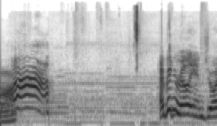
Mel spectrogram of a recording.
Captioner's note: vocalizes; shouts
